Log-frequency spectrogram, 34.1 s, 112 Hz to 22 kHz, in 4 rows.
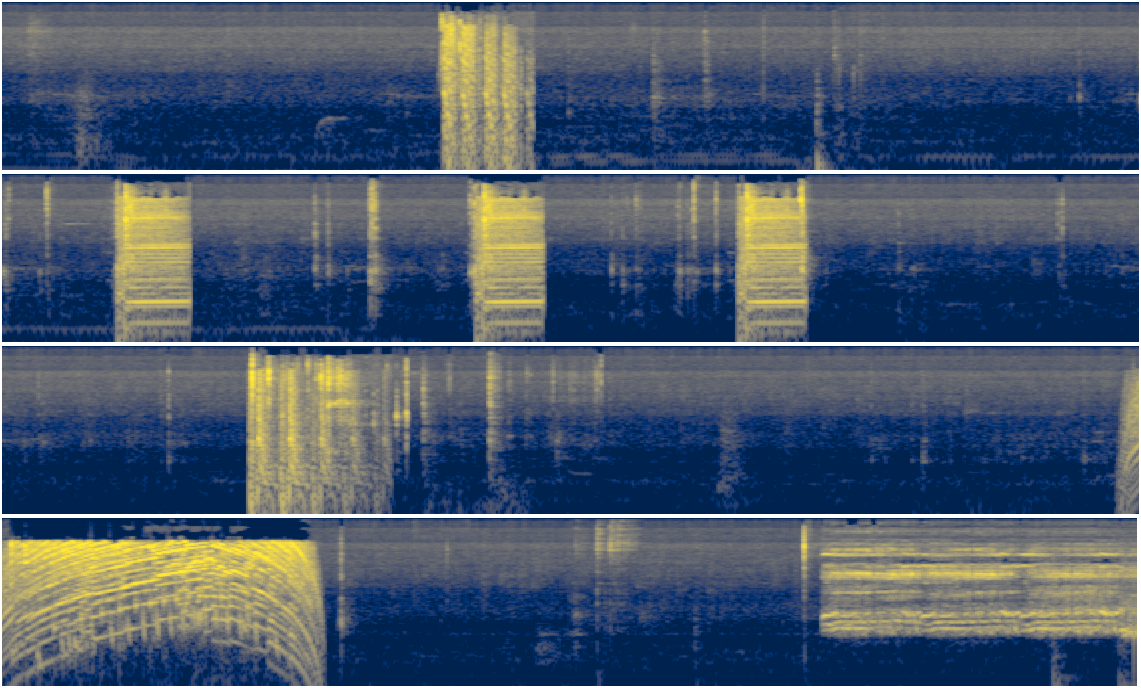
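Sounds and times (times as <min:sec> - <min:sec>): noisy sound effect burst: 0:03.3 - 0:04.1, 0:19.0 - 0:20.0, 0:25.4 - 0:28.1
toy electronic horn honking: 0:09.4 - 0:10.0, 0:12.1 - 0:12.6, 0:14.1 - 0:14.6, 0:31.8 - 0:34.0.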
